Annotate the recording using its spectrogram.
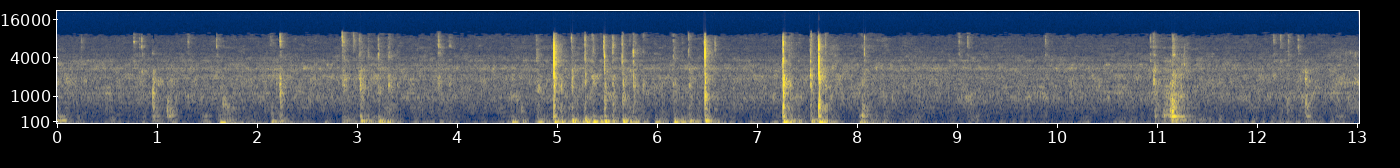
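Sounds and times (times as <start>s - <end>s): keyboard typing: 2.2s - 4.0s, 4.6s - 7.8s.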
